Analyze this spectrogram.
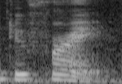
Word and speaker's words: Dufresne: And Mariah says, you say it like brain. Susan Dufresne.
